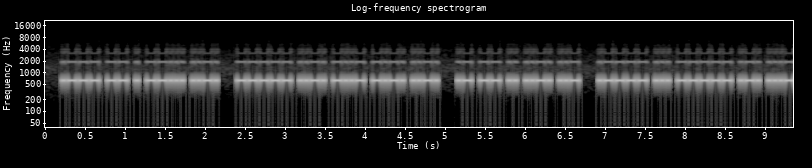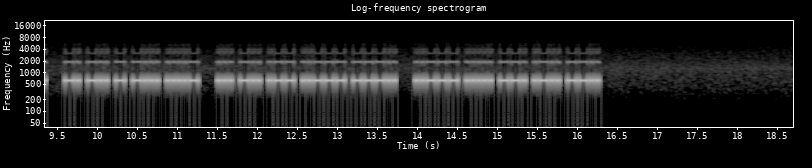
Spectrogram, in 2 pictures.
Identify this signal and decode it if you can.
Morse code, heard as a keyed tone, machine-sent, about 34 wpm, 630 Hz. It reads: JME7F 0FXCF AMIFU 1S0RV NDTB4 SDW28 25GLZ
